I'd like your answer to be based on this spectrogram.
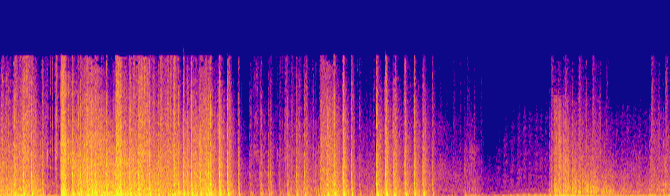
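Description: Loud, dense gunfire in the Ravenfield video game, sustained machine-gun bursts with heavy booming shots layered on top, continuous and close with almost no gaps across the whole span.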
